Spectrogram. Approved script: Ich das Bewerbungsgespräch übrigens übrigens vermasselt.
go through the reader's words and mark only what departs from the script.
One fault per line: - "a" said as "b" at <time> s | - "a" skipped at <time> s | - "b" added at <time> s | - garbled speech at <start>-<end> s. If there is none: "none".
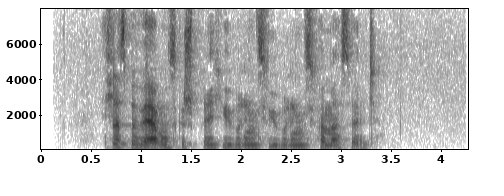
none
